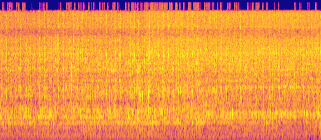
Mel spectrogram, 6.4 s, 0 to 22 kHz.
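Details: Opel Vectra A engine, valve cover off at idle: light, fast, even ticking from the valve train. The 8th cam lobe is worn and opens too little; oil reaches all lobes, and the noise seems to become normal.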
